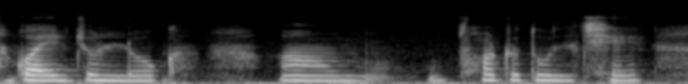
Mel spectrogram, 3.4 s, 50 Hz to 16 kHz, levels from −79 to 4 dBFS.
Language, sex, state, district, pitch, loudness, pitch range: Bengali, female, West Bengal, Cooch Behar, 220 Hz, -19 LUFS, 215-225 Hz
